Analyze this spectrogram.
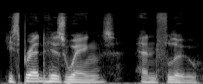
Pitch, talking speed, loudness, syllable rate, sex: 110 Hz, 175 wpm, -17 LUFS, 3.5 syllables/s, male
